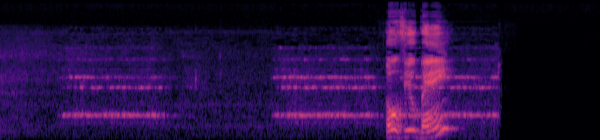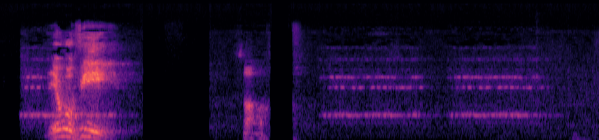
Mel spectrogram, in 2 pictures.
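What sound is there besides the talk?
telephone ringing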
